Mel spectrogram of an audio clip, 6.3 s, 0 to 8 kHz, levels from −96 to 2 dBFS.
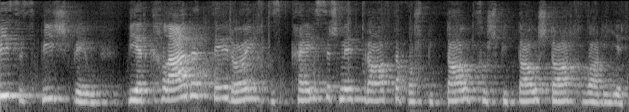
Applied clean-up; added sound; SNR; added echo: neural separator model SepFormer DNS4.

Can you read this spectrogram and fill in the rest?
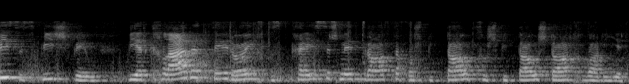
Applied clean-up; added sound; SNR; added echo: none; Wind; 17 dB; reverberation time 0.8 s.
